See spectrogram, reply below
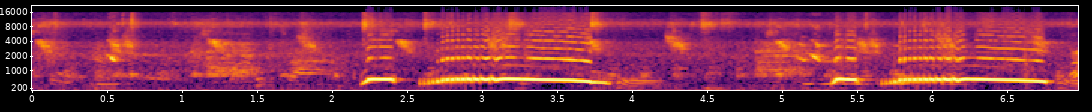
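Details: Energetic gacor song of a Barbary dove, used to rouse local doves: two drawn-out low coos, each opened by a short sharp note, with soft chirps between.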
